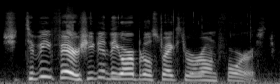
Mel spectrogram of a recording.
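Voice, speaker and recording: Lively, animated woman joking over gameplay. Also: on the high side, fast. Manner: sarcastic, joking, mildly profane. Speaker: video game player. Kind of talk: casual gameplay commentary with friends.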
